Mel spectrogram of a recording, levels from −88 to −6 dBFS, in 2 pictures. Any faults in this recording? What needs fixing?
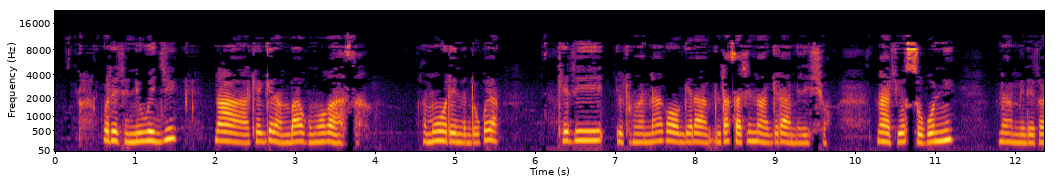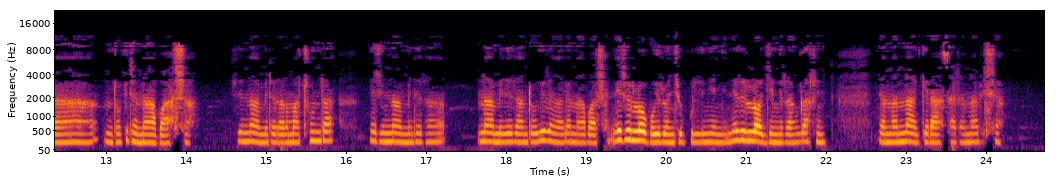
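Transcoding between lossy codecs, throughout the speech: two kinds of compression damage are heard together, a dull, band-limited core under a smeared upper band. This points to an MP3 encode near 32 kbit/s likely re-encoded as HE-AAC near 24 kbit/s. The second codec spent bits copying the first one's artefacts and added its own, while the earlier low cut-off stayed. To prevent it, encode once from the original uncompressed source rather than converting an already compressed file.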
